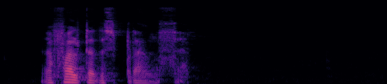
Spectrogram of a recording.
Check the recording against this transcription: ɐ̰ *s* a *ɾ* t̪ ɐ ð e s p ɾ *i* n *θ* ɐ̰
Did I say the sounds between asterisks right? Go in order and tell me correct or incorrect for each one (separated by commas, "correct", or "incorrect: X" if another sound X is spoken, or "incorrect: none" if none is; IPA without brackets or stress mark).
incorrect: f, incorrect: l, incorrect: a, correct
